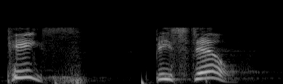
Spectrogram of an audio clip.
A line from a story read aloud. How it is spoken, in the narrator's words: Jesus shouted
